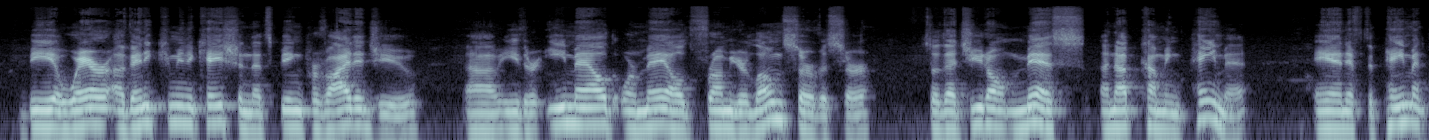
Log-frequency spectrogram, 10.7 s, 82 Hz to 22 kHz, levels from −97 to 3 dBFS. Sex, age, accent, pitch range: male, 30-49, American, 120-145 Hz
